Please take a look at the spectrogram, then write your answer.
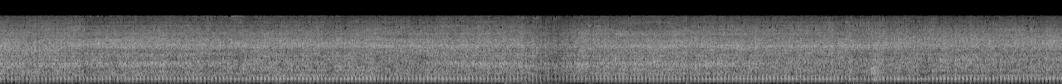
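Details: Ariens 6HP two-stage snowblower, trash-picked and stored in a garage: small engine runs smooth and steady with an even beat and no misses or knocks.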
